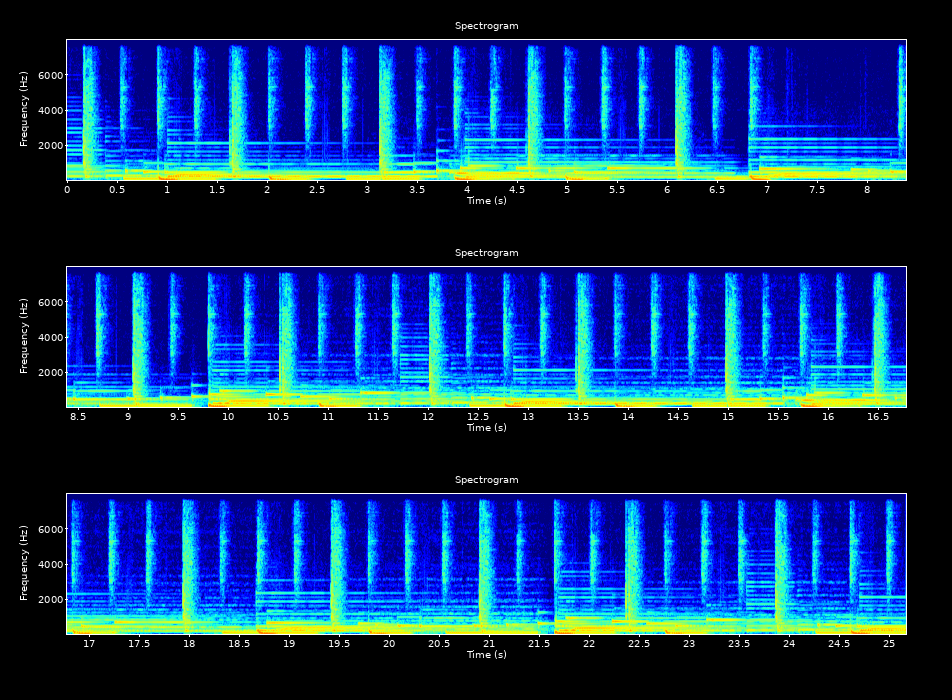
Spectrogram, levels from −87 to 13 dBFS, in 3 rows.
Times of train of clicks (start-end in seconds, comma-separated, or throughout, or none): none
